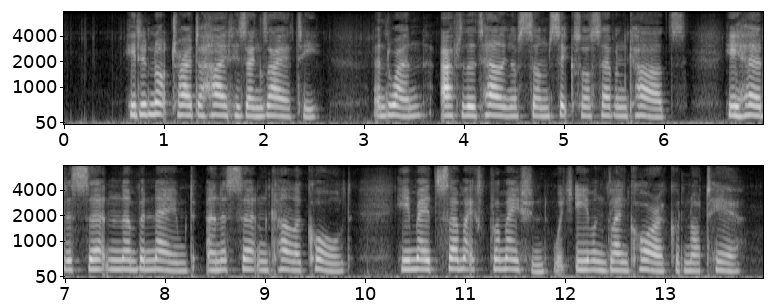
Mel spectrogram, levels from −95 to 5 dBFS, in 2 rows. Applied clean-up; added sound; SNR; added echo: none; none; none; none.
